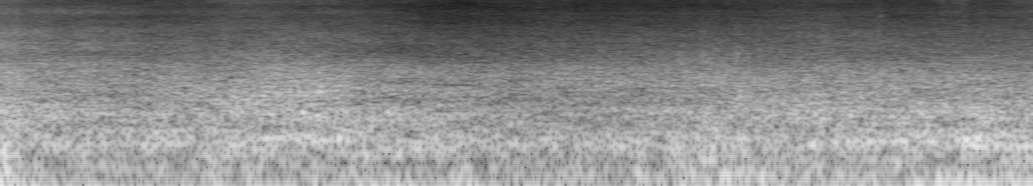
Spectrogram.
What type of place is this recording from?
residential area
